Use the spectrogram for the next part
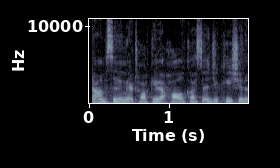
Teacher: There was completely reduced.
